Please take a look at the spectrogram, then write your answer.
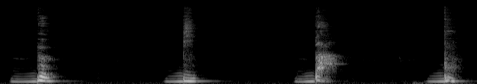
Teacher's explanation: La bouche est fermée, elle s'ouvre vite et le son est court. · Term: le b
